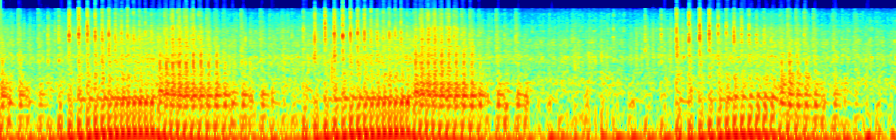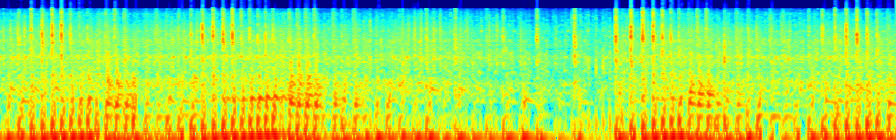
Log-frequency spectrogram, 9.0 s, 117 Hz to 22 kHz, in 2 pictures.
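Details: Workshop-restored 1970s Alan Clews CCM big-single racer dirt bike, oil carried in the frame, being blipped: a loud, deep, even beat that swells and falls with the throttle. It is a strong, healthy big single.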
